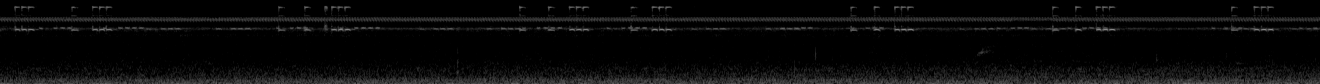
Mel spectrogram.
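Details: Insects chirping at night from a fixed spot: a steady, very high-pitched continuous trill overlaid with short bursts of sharp chirps every second or two, in a quiet background.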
